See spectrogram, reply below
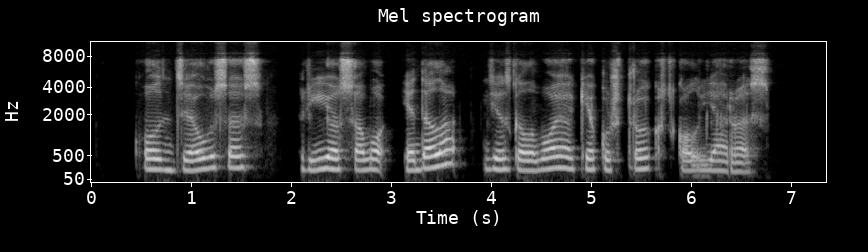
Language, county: Lithuanian, Vilnius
